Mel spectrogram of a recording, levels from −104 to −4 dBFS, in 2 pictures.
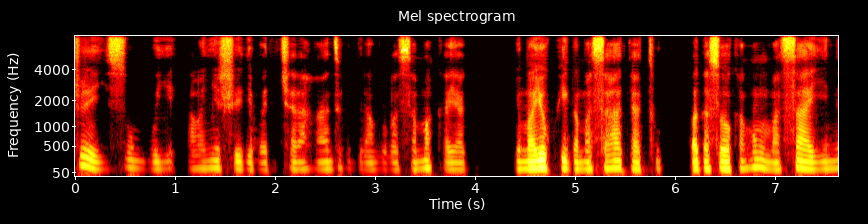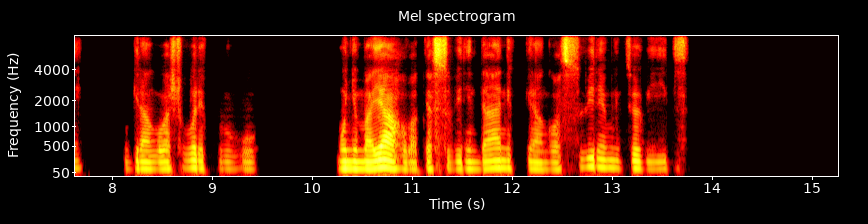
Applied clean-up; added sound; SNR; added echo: neural mask model Resemble Enhance denoiser.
